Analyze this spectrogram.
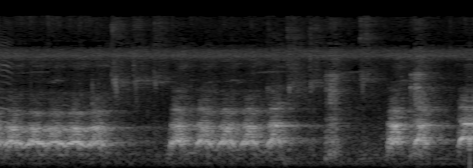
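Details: While being fed, a monkey gives a long wavering, throaty call, then shorter rasping barks spaced about a second apart; a thin high tone runs in the background.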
